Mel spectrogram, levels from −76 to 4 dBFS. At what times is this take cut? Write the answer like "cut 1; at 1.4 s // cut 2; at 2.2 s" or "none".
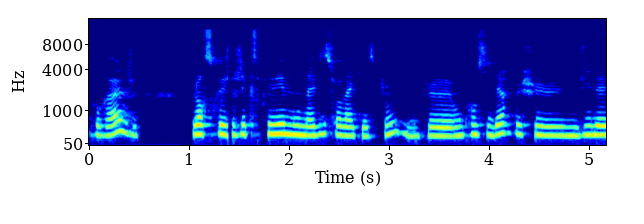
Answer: none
